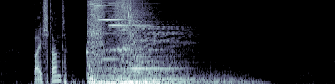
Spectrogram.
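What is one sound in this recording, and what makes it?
A magical whoosh swirls and rings out loudly.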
